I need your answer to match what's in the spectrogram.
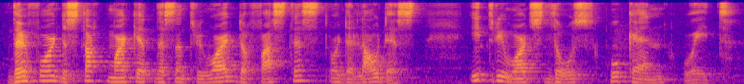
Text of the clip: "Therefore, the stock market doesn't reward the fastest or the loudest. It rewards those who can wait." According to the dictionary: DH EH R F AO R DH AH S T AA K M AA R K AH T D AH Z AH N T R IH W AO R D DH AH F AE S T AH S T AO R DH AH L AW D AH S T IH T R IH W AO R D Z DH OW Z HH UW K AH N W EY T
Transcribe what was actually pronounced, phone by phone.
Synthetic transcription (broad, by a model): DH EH R F AO R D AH S T AA K M AA R K AH T D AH S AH N T R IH W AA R D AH F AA S T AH S T AO R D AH L AW D AH S T IH T R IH W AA R D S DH OW S HH UW K AH N W EY T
